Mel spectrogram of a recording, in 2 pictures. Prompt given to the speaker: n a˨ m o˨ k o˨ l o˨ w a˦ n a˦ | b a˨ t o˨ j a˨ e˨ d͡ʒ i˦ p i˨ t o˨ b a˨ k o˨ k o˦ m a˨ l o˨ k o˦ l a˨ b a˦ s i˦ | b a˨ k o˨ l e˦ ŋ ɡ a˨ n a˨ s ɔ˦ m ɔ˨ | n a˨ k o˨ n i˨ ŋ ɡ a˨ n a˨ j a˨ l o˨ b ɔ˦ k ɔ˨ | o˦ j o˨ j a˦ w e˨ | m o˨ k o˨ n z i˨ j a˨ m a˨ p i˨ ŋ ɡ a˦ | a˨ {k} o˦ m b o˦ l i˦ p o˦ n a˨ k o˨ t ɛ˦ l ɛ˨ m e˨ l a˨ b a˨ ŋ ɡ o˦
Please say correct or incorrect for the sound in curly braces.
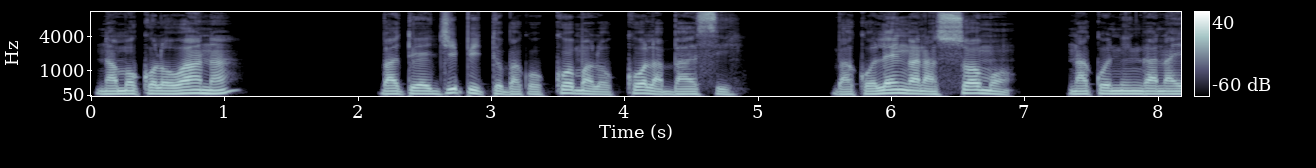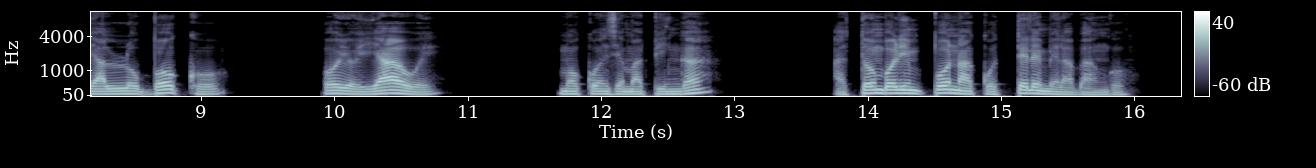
incorrect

